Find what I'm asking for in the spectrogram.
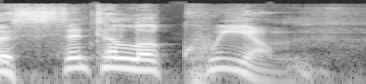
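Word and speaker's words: Centiloquium: All right, so next it goes on to talk about some aphorisms from a book called The Scintilloquium. I think I said that right. – Okay. – I did say that right.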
